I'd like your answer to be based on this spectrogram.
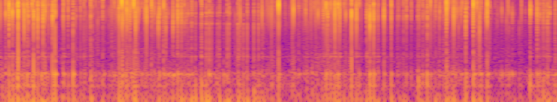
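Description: Long acrylic nails scratch the bare, hollow metal mesh grille of a Blue Yeti microphone. The result is a continuous, dense scratching texture with many quick, sharp scrapes layered over a heavy, deep rumble that dominates the low end.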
